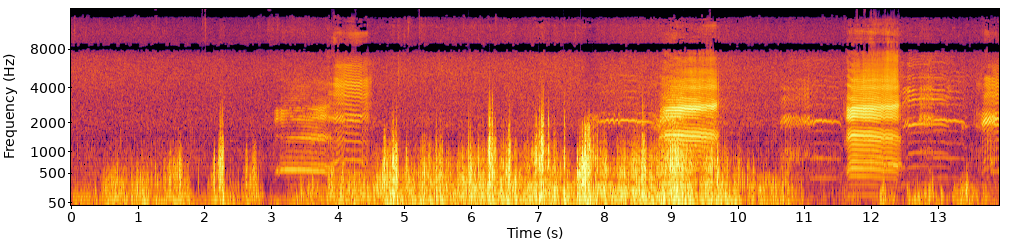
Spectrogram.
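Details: Flock of Zwartbles sheep on a regenerative Irish farm in County Kilkenny, anticipating fresh pasture during a fly-strike check: loud rustling and trampling with scattered wavering bleats, some high and strained, near the middle and end.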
